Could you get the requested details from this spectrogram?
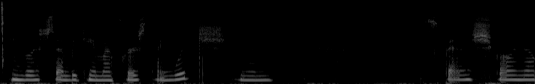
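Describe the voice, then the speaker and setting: A woman speaks in an American accent with a dark, mellow tone. Her pace is very slow. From New Jersey. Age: 20s. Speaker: preacher. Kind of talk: testimony. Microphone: too quiet in original upload.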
